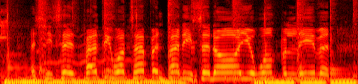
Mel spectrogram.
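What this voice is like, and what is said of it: Badly done put-on accent. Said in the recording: “So not only a woeful accent”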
